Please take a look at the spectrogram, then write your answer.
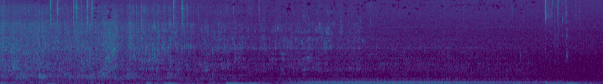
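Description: A toilet flushing in a horror video game: a rushing, trickling gush of water that swells and settles into a steady low drain, moderately close and with no talk over it.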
